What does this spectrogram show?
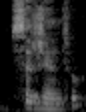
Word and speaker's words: sargento: These vowels become nasalized if M or N precedes the vowel, and M or N will not be pronounced as a consonant itself.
